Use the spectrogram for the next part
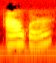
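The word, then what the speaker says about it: hour: If the H is silent, like our or herb, then we use an in front of it.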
